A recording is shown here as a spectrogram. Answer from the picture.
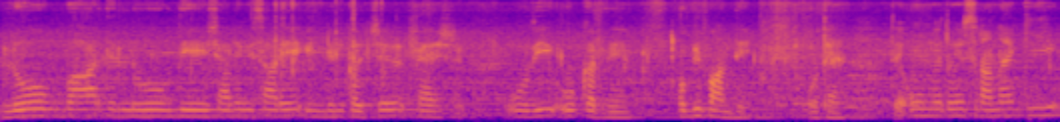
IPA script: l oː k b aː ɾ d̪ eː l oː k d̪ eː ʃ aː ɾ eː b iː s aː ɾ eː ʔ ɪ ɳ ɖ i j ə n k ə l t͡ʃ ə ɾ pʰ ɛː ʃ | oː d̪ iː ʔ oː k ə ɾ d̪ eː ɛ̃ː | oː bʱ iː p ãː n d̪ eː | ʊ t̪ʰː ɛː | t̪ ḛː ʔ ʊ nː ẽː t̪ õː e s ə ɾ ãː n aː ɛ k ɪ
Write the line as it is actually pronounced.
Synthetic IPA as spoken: l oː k b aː ɾ d̪ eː l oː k d̪ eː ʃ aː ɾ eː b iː s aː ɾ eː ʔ ɪ ɳ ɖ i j ə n k ə l t͡ʃ ə ɾ pʰ ɛː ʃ | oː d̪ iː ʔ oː k ə ɾ d̪ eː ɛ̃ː | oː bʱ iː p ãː n d̪ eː | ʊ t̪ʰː ɛː | t̪ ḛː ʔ ʊ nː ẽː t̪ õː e s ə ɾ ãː n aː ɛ k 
